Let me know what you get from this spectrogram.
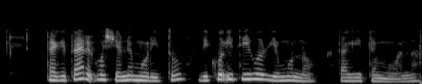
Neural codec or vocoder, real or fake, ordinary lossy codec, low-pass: codec, 24 kHz, 6 kbps, HILCodec; fake; none; 5.4 kHz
